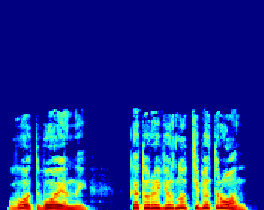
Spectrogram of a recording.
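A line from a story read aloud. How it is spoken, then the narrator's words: Exclaimed. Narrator (Russian): воскликнула Роксана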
